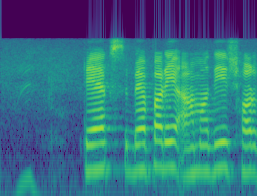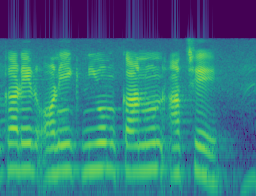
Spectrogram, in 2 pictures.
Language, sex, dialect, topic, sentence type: Bengali, female, Northern/Varendri, banking, statement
